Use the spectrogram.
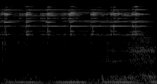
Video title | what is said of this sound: GIOIELLI PAZZESCHI 2024!!! Gioielli in Argento con PIETRE PREZIOSE • PEZZI UNICI • GIOIELLI MAGICI!! | il suono appunto Il tintinnio del campanello che c'è dentro del campanellino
